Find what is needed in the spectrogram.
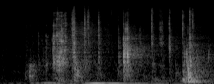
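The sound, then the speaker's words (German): Faint clicks and rattles of a door being opened with the security chain on, a few short knocks and metallic scrapes in quick succession. “So, mach auf, aber leg die Kette wieder vor.”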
